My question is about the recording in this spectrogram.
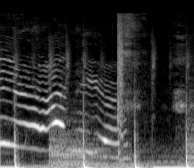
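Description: Background music: a beat-driven track with a deep steady bass, a drum hit about twice a second, and a high, sliding, meow-like vocal melody.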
